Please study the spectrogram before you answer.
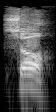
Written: So

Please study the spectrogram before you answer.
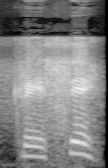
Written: Crece

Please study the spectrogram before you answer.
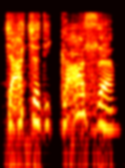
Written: Chacha Di Casa

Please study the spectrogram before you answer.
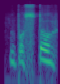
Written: Impostor

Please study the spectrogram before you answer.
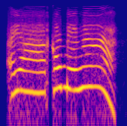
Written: Cao Meang Aia

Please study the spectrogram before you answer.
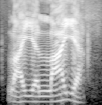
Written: Laia Laia

